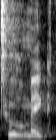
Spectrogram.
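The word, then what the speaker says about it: Tollemache: toh tolh family it's double barrel same name but each half was pronounced differently oh so it's pronounced tool make toh the tool make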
